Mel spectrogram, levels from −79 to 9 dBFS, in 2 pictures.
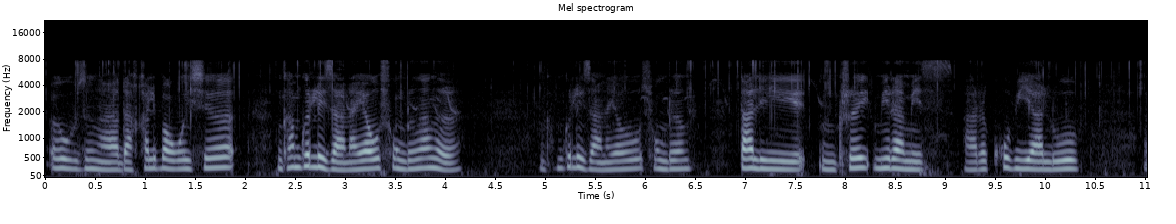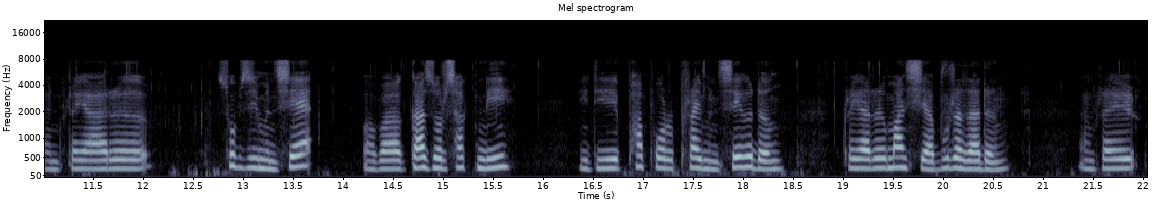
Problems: constant background noise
